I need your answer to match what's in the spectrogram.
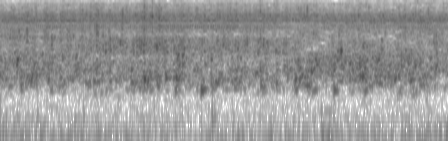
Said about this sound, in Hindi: हमारी नदी छोटी सी कैसे मस्त चल रही है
